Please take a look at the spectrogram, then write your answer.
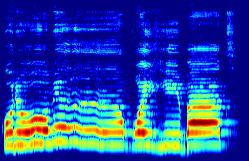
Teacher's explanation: ലാമിൻ്റെ കൂടെ വാവ് മദ് വന്നു, 2 കൗണ്ട് നീട്ടി കൊടുക്കുക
